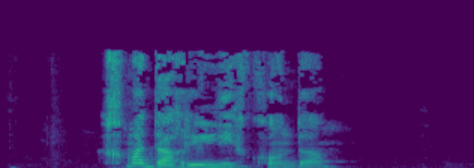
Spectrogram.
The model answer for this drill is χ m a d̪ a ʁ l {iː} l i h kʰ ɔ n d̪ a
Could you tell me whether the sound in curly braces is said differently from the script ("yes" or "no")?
yes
